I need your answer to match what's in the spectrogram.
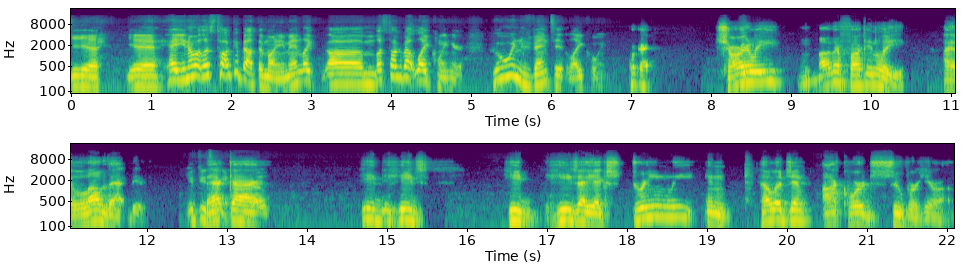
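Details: Self-reported speech impediment of unspecified type in a man; speech impediment.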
